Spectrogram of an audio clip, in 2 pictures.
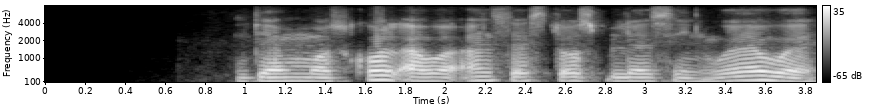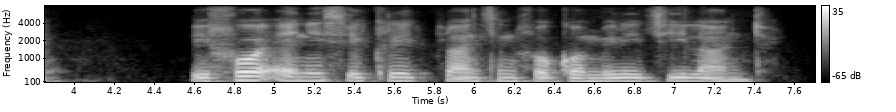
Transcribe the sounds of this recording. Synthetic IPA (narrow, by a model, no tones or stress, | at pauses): dɛmmːɔstkʰɔlʔa̰wəʔãnsɛstəsblɛsĩŋwɛwɛ | b̥ifɔʔɛnisikʰɹɛt̚pʰlã̰ntĩŋfɔkʰɔmjunitʰilã̰nd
